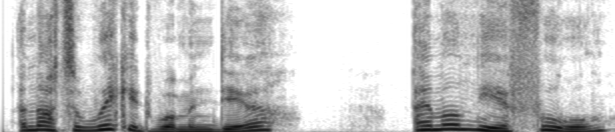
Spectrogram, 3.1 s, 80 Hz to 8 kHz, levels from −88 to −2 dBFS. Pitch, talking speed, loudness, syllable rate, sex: 190 Hz, 195 wpm, -14 LUFS, 6.0 syllables/s, male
